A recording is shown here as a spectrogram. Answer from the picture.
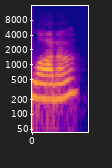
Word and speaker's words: Lana: please go ahead hi you pronounce my name Lana rhymes with Donna one of my fondest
